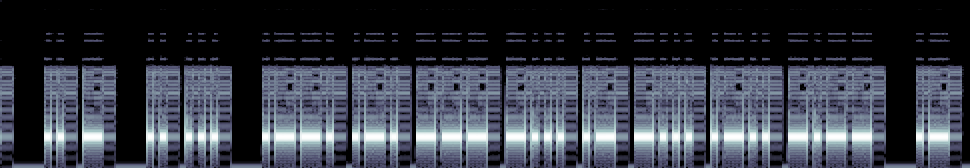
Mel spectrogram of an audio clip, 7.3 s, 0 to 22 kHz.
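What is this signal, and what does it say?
Morse code, heard as a keyed tone, about 25 wpm, 750 Hz. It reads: IT IS PROBABLY A
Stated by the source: ARRL 25 WPM code practice archive.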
